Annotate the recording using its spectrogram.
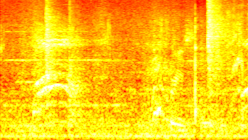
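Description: Children's voices calling out over background chatter in a busy room.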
